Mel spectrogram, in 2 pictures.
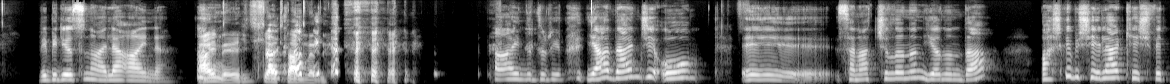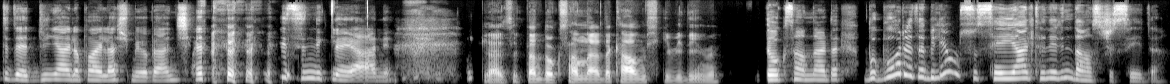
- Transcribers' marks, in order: unintelligible speech; chuckle
- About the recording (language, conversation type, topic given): Turkish, podcast, Nostalji seni en çok hangi döneme götürür ve neden?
